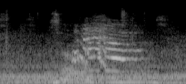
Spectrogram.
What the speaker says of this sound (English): Mr. Mona Lisa meow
